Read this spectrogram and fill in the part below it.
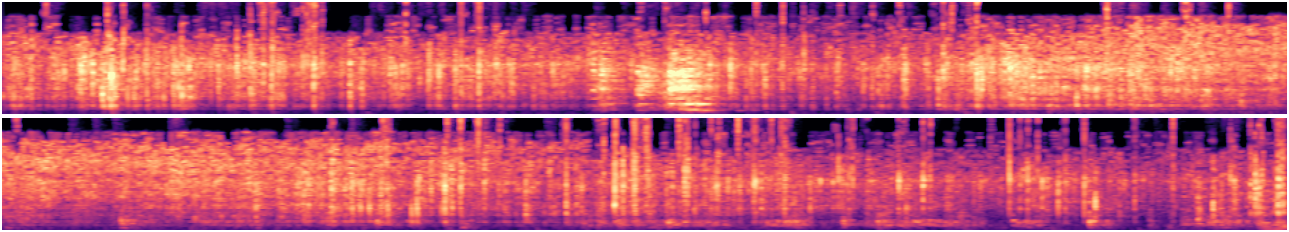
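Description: Curry leaves sizzle in hot tempering oil for ginger pickle, a steady loud crackling hiss that runs throughout with no talk.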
